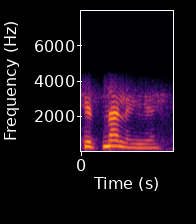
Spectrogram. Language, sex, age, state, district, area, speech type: Hindi, female, 30-45, Uttar Pradesh, Mirzapur, rural, conversation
